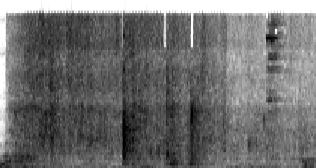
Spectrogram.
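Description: Steady sizzling of two large onions and curry leaves frying in hot oil, a continuous crackling hiss with a couple of brief louder bursts, close by and without any voices.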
